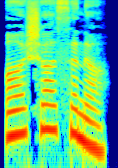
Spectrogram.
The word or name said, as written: ಆಶಾಸನ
